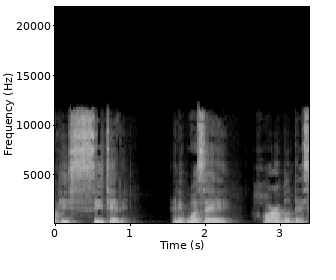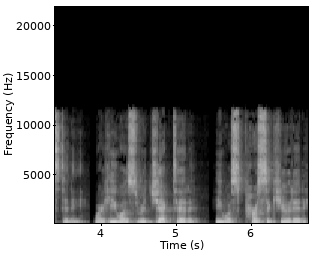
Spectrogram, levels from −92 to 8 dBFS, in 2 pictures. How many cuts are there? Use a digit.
3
